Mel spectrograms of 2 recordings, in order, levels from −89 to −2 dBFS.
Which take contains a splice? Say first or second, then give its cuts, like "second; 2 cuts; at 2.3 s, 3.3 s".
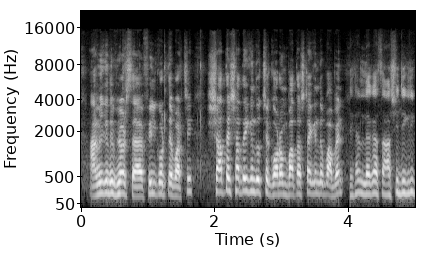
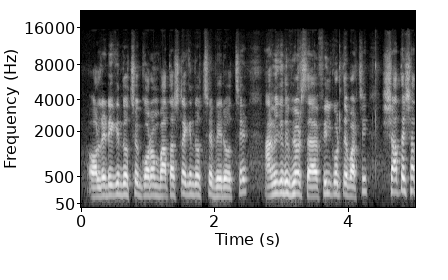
first; 1 cut; at 4.0 s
